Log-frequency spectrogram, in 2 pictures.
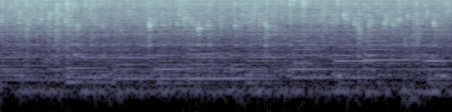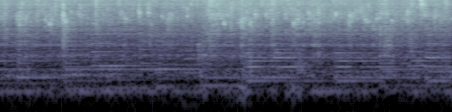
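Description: Sliced shallots and garlic sizzling and crackling in a little hot oil in a wok, with soft background music underneath.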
